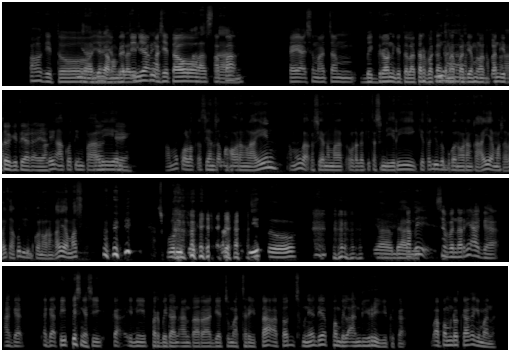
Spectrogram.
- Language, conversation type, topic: Indonesian, podcast, Bentuk permintaan maaf seperti apa yang menurutmu terasa tulus?
- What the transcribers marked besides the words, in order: in English: "background"; other background noise; laugh; chuckle; laughing while speaking: "Iya iya"; chuckle; "atau" said as "atod"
